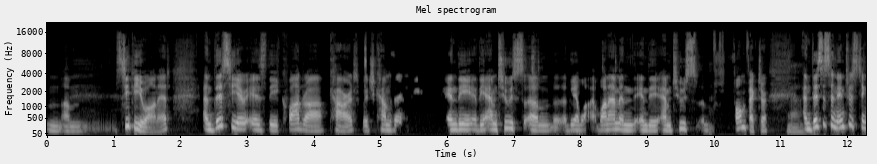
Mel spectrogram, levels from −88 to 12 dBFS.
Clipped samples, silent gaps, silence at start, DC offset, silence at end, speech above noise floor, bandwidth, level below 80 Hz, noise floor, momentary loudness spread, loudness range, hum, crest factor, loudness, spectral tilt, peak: under 0.1%; none; 0 s; under 0.1%; 0 s; 24 dB; 16.5 kHz; -66 dBFS; -53 dBFS; 16 LU; 2 LU; none; 22 dB; -29 LUFS; -4.5 dB/octave; -8 dBFS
